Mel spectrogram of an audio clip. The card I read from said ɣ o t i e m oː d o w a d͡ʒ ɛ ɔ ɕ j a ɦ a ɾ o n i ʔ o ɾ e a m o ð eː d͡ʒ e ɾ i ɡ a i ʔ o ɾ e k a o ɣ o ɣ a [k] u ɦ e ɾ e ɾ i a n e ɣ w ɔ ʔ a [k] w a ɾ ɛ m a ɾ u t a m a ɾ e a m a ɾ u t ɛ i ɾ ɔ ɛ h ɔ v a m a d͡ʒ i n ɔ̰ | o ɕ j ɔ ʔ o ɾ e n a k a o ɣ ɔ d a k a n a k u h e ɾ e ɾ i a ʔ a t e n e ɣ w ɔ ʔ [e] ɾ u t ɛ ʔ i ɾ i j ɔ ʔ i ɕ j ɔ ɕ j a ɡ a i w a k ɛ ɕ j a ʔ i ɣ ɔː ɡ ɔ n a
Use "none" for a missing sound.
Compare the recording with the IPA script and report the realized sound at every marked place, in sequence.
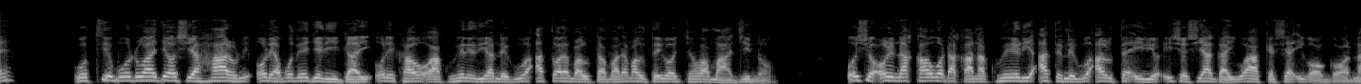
k, t, a

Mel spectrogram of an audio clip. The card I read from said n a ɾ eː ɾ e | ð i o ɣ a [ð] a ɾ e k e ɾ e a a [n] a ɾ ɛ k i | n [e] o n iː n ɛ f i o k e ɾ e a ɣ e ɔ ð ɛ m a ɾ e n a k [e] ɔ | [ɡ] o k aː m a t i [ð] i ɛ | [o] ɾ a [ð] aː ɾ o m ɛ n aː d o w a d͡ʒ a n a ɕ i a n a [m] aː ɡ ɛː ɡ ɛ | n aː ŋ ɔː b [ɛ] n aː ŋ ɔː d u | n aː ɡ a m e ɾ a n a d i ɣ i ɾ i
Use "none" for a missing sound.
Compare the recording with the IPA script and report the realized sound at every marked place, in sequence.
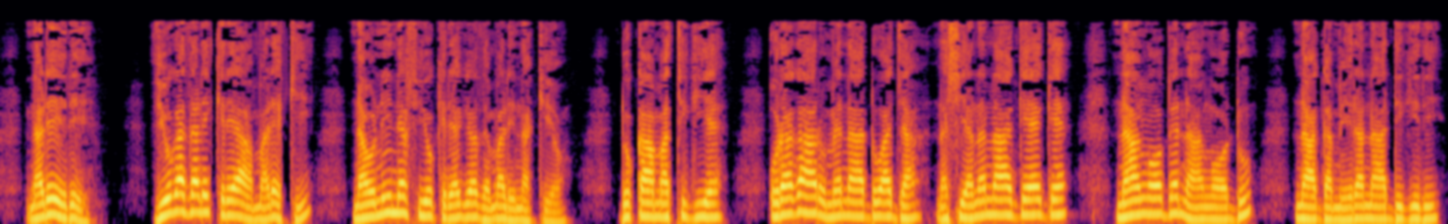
ð, m, a, e, d, ɣ, o, ɣ, n, ɛ

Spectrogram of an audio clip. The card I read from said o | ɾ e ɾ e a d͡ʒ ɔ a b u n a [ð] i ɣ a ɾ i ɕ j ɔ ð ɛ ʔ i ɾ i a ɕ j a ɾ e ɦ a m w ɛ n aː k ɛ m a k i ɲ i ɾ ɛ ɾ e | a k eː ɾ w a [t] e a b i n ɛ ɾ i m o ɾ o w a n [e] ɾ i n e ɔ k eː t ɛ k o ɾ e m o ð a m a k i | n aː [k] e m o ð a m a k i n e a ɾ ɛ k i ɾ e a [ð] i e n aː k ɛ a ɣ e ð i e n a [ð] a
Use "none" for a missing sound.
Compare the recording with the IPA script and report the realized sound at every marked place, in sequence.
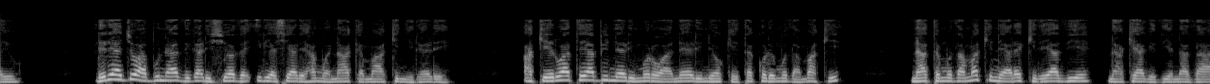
ð, t, ɛ, t, ð, ð

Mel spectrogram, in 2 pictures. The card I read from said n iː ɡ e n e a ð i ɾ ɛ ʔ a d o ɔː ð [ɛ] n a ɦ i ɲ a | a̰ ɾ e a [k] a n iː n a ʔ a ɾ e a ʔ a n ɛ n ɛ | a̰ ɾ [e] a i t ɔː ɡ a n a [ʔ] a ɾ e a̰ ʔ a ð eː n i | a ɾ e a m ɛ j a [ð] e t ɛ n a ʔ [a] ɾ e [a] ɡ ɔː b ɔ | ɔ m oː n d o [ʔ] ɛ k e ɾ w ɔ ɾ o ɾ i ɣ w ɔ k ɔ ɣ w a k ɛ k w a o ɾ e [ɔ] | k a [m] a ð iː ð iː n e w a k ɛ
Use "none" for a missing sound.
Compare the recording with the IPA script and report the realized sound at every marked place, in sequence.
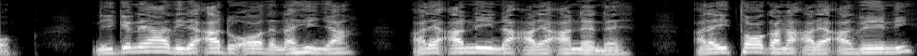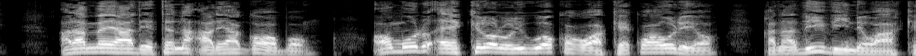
ɛ, ʔ, e, ʔ, ð, a, a, ʔ, ɔ, n

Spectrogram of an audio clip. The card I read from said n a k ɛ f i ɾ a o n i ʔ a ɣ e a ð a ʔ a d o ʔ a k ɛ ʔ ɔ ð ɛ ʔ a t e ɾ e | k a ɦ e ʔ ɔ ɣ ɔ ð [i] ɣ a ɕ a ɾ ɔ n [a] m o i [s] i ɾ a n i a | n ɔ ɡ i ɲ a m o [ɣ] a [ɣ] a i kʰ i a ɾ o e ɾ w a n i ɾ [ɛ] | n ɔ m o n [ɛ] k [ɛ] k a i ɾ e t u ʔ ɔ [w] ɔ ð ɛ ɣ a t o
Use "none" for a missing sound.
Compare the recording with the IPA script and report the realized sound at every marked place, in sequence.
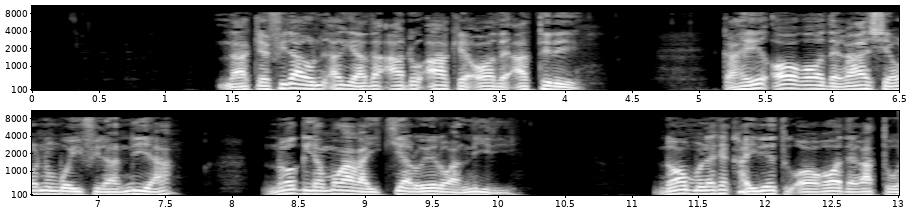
ɛ, e, f, ɣ, ɣ, i, ɛ, ɛ, ɣ

